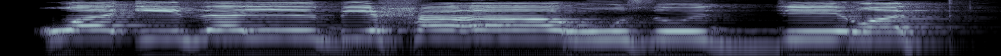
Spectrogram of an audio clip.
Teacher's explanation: हा की जबर लंबी होगी बिकॉज यहाँ पे अलिफ है, यहाँ पे अलिफ मद्दा का जो रूल है वो अप्लाई हो रहा है, तो हम इसको 2 सेकंड के लिए लंबा करेंगे।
